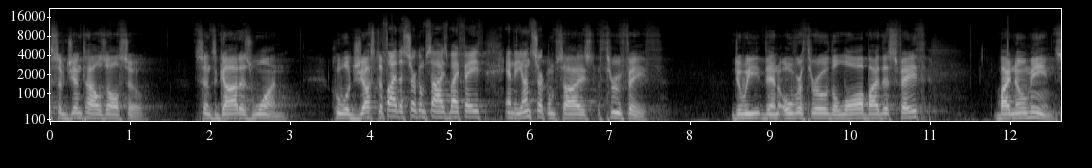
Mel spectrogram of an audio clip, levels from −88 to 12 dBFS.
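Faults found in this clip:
Section at the wrong speed, 4.16 to 6.14 s. Audio runs 1.22 times fast, pitch up about three semitones, then snaps back. Likely a playback or edit stage clocking this segment at the wrong rate. Speed and pitch shift together.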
